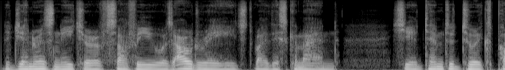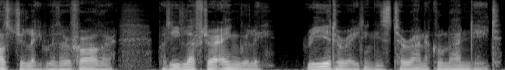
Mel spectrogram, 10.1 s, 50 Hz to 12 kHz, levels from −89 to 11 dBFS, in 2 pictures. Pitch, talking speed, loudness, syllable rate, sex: 100 Hz, 155 wpm, -18 LUFS, 5.8 syllables/s, male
